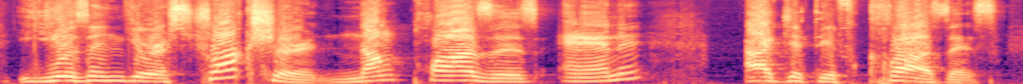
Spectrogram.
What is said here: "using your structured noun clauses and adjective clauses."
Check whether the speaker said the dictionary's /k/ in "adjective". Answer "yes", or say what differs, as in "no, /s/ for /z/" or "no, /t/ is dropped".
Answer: no, /k/ is dropped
